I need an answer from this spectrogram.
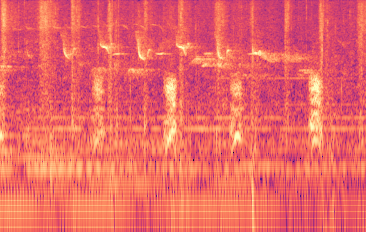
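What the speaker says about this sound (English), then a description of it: "What's that dog making such a fuss about?" A dog in Kingdom Come: Deliverance II makes several short, fairly faint yelps and barks at uneven intervals, set against a quiet ambient background with occasional birdlike chirps.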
